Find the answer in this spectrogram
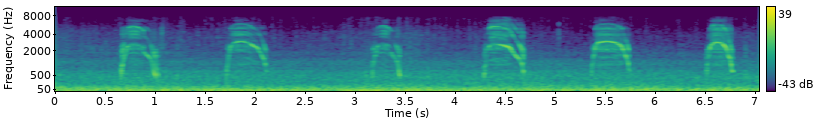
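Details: A northern royal albatross parent visiting at the Taiaroa Head colony near Dunedin, New Zealand, on 16 July 2019 gives six nasal, arching whines about once a second, each rising then falling, over steady low wind rumble.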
